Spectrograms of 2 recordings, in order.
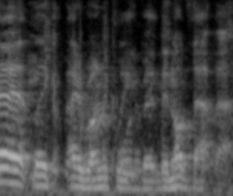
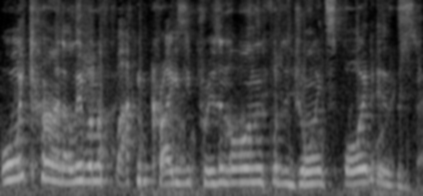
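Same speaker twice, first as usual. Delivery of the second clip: higher, slow, thick Aussie caricature; exaggerated Australian accent; 6 semitones higher, slower than usual. Streamer finally saying the chat's line, slow exaggerated Australian accent. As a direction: drag out the line like a broad Australian. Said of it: "I can actually say that line".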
